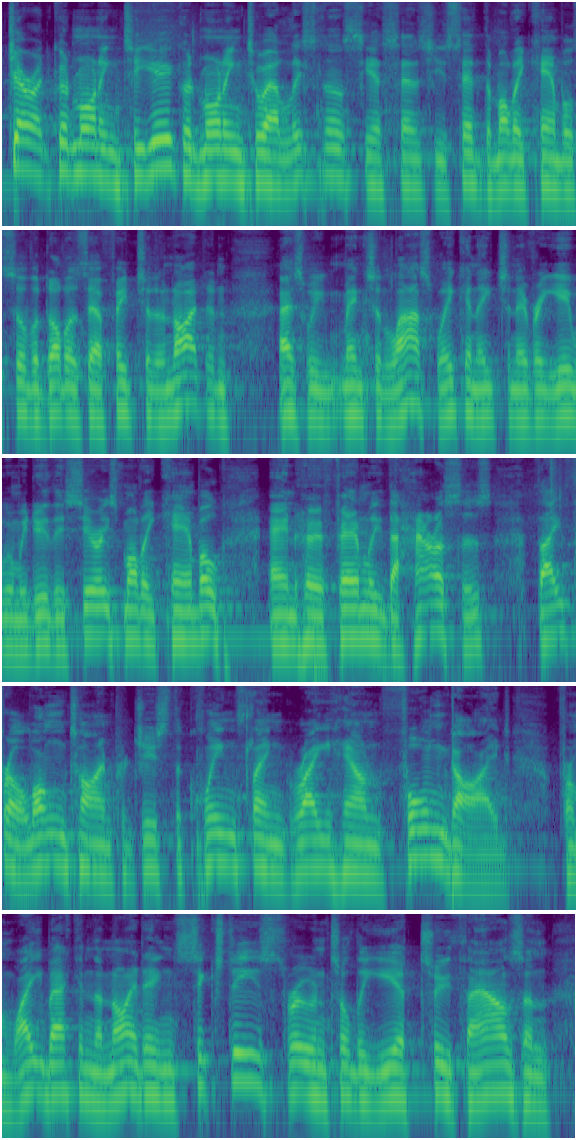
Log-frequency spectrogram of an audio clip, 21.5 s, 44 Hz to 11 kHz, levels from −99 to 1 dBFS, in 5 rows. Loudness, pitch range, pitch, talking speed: -28 LUFS, 115-140 Hz, 125 Hz, 190 wpm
